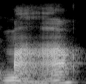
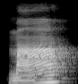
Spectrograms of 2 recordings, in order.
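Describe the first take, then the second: First: The pitch dips down and then rises. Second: The pitch rises from middle to high. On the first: It means horse. "ma would mean horse" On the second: It means hemp. "that means hemp"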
